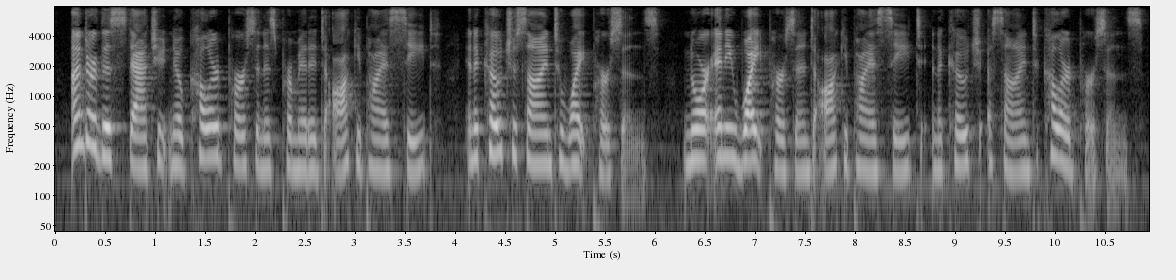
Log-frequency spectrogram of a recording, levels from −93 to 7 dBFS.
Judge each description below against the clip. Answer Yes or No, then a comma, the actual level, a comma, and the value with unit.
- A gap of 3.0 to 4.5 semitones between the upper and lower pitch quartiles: Yes, average, 4.0 semitones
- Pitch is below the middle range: No, high, 205 Hz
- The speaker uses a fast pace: No, average, 185 wpm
